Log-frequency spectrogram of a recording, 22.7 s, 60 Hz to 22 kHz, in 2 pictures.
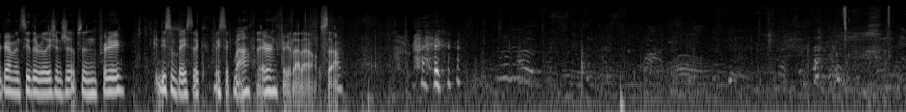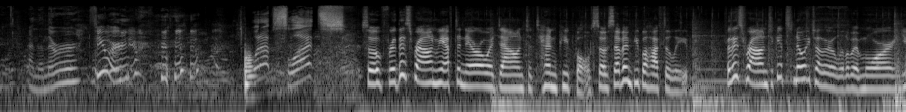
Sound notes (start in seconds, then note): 5.2 laughing; 13.0 laughing; 14.4 taut string plucked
